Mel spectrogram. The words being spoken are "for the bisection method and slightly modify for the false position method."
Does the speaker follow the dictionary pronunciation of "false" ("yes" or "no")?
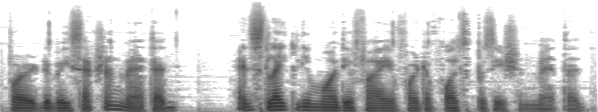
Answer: yes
